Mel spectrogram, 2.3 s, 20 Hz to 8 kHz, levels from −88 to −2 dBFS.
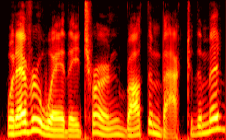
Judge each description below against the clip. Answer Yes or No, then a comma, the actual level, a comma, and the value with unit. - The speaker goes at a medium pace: No, fast, 265 wpm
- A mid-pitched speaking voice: Yes, medium, 150 Hz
